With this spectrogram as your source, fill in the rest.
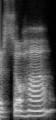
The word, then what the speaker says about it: Soha: Soha is S-O-H-A.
